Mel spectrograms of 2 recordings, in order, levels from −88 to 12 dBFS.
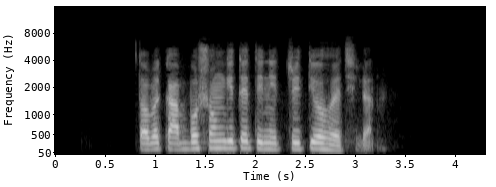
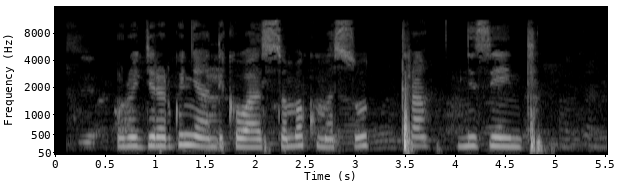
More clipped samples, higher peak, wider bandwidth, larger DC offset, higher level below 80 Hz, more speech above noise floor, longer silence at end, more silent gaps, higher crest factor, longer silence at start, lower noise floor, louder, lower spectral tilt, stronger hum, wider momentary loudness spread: neither; about the same, -2 dBFS vs -4 dBFS; second, 6.2 kHz vs 11.5 kHz; neither; about the same, -62 dBFS vs -64 dBFS; first, 69 dB vs 27 dB; first, 1.15 s vs 0.5 s; neither; second, 18 dB vs 26 dB; first, 0.85 s vs 0.25 s; first, -85 dBFS vs -56 dBFS; first, -17 LUFS vs -30 LUFS; first, -8.5 dB/octave vs -5.5 dB/octave; neither; about the same, 10 LU vs 12 LU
